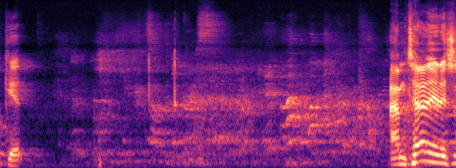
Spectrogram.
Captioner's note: audience laughing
